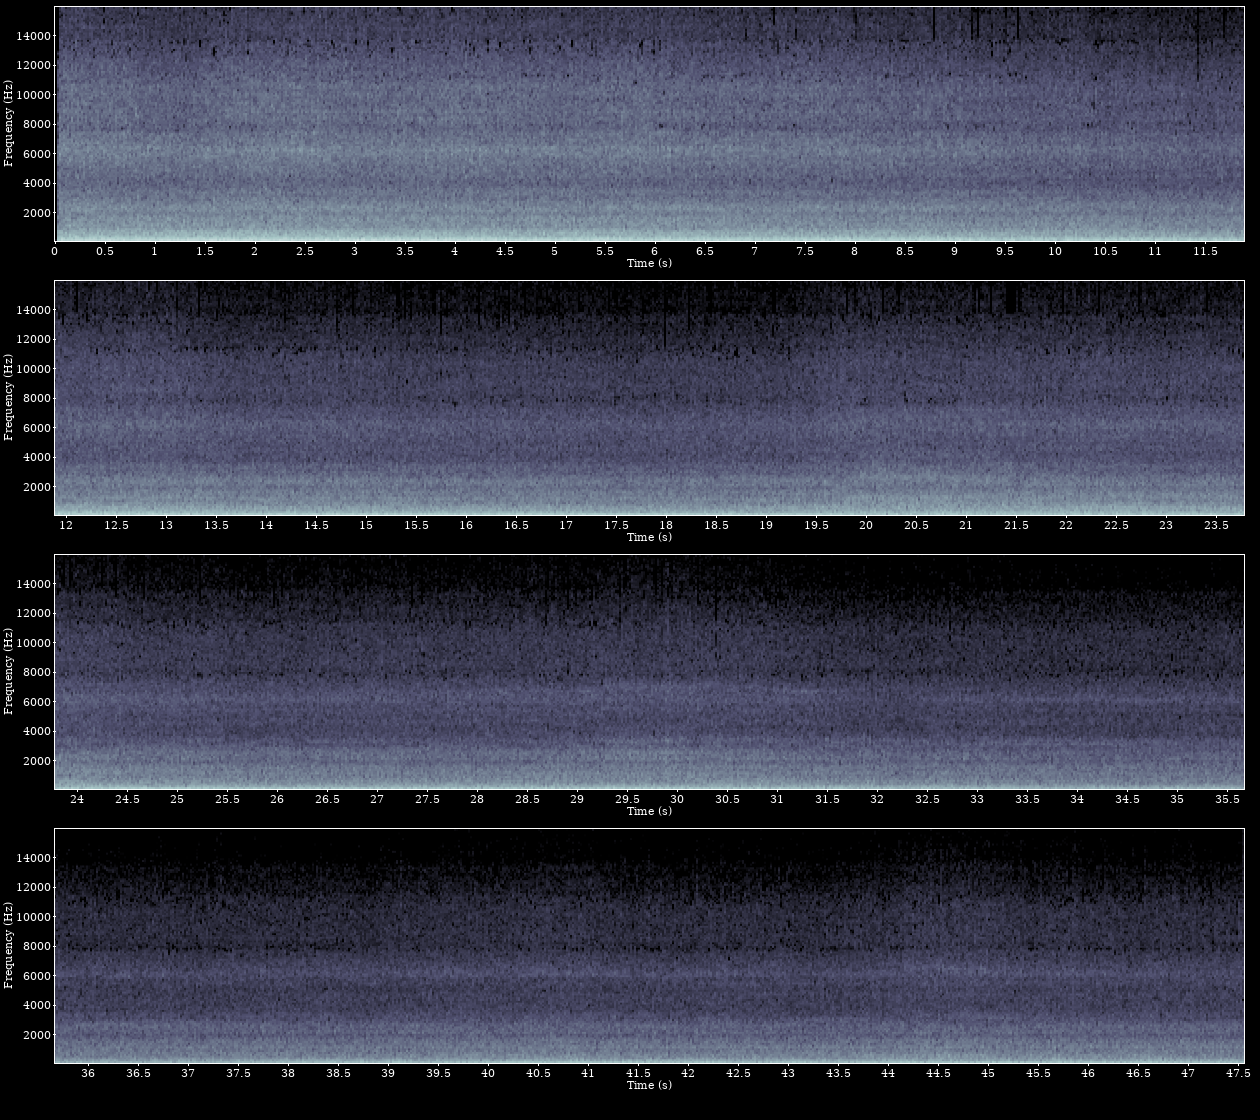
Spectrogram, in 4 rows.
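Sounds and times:
CT4A training aircraft flying, interior, decelerating: 0.0 - 47.5.

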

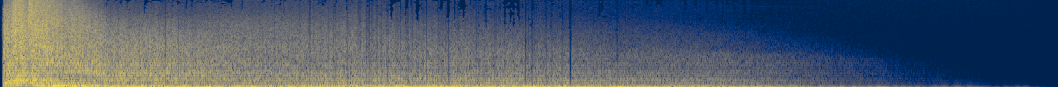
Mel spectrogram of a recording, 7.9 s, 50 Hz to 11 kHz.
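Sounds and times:
science fiction explosion rumble with crackles: 0.0 - 7.0.

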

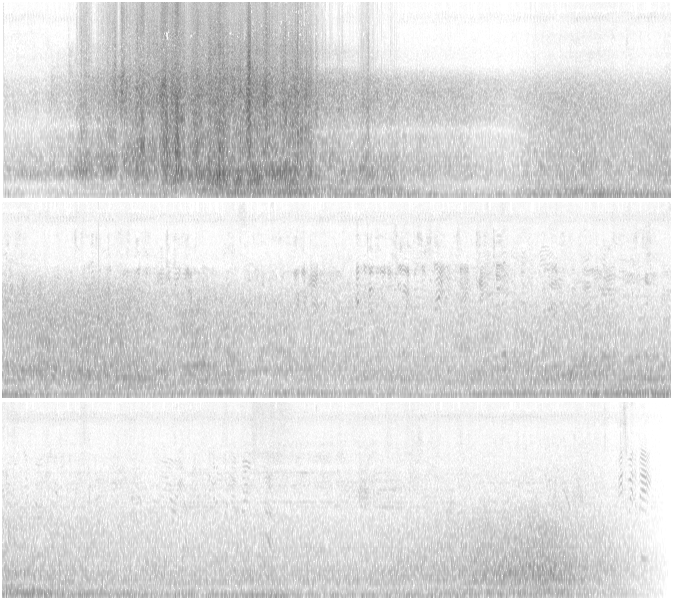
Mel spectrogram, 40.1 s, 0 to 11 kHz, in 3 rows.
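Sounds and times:
distant F16 Falcon jet fighter pass: 0.0 - 39.6.

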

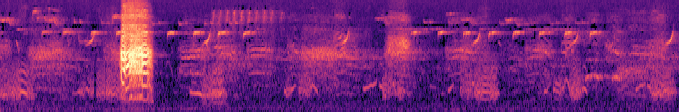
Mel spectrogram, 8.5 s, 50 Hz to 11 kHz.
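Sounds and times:
rook quieter hoarse calls in a rookery: 0.0 - 8.4
rook single loud rasping caw: 1.4 - 5.0.

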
